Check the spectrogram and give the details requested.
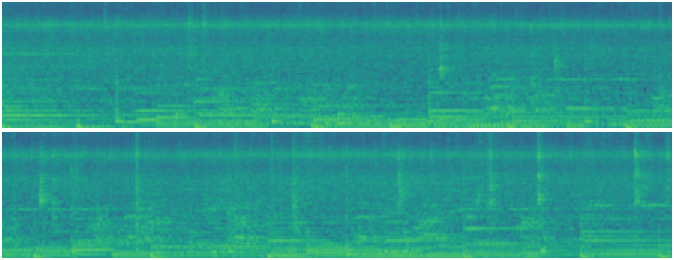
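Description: Spice masala sizzling as it fries in oil in a metal wok, with a few light knocks as boiled jackfruit pieces are tipped in from a bowl. Background music plays over it.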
